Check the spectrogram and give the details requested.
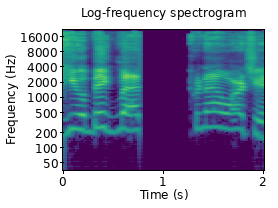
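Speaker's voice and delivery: shrill, very high, loud all-out screaming, acted. Retelling how the drill sergeant screamed at a crying private: imitating someone screaming. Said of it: "He's just screaming at him".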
